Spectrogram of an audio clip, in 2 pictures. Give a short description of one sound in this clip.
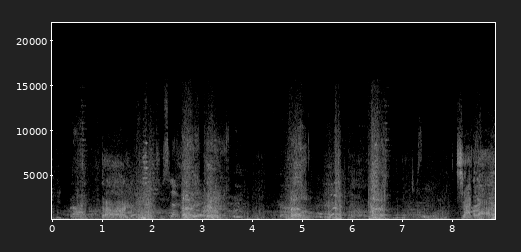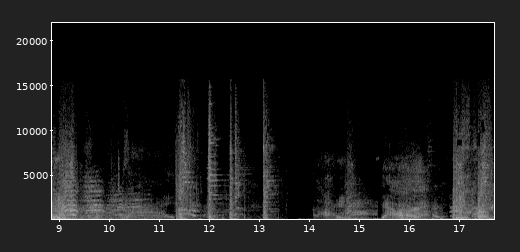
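Swords clash and ring in quick bursts.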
